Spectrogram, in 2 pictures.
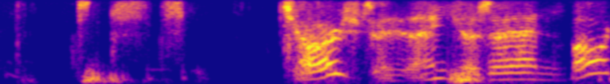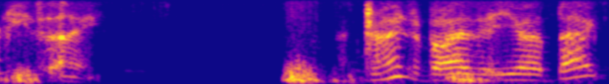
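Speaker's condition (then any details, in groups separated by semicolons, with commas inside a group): Throat cancer; hard to talk, agent says speech understandable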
